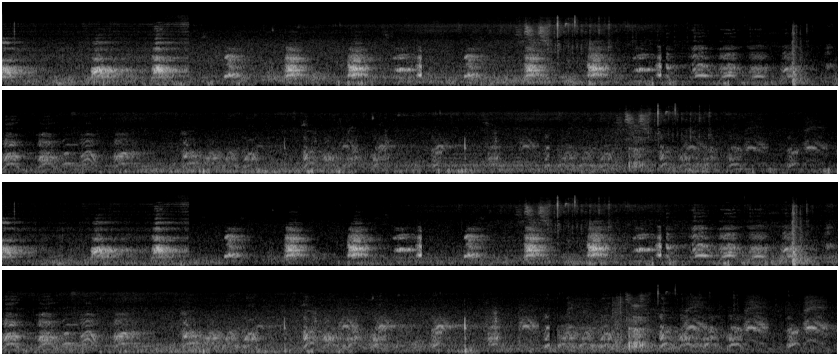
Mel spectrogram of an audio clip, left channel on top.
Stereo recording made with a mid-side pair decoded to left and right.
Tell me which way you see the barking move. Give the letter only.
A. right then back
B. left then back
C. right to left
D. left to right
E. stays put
D.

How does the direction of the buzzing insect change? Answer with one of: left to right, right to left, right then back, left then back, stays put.
right then back.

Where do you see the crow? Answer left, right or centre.
right.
